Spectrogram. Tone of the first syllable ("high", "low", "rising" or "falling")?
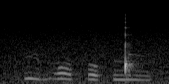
falling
